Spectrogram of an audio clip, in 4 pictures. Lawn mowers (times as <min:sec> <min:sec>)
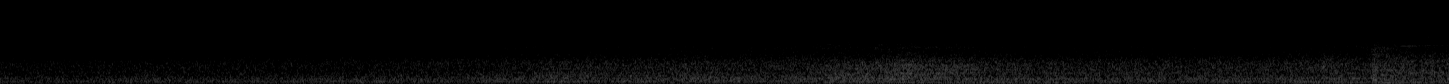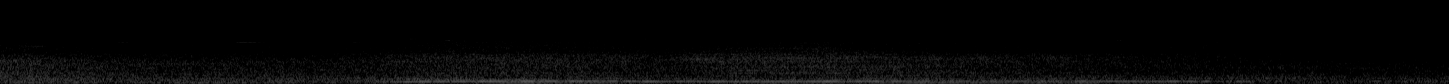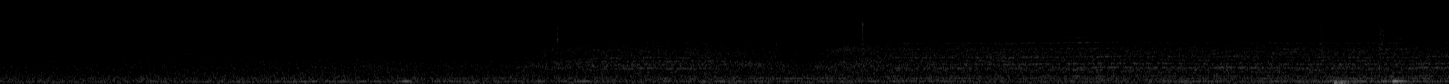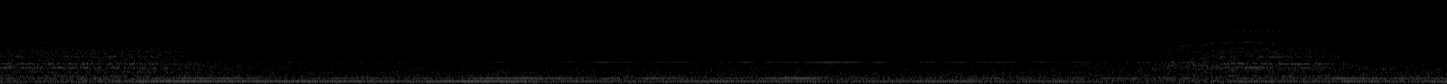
0:34.3 0:47.1, 0:54.3 0:57.9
